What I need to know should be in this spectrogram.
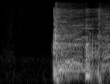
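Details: Persistent cough in an adult still getting over COVID, who reports feeling lethargic, unwell and low on energy.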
